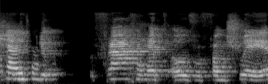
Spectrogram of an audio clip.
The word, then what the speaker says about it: Feng Shui: Debbie Weesenburg, Feng Shui, want zo spreek je dat uit. Feng Shui, zeggen mensen wel. – Dus Feng Shui.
